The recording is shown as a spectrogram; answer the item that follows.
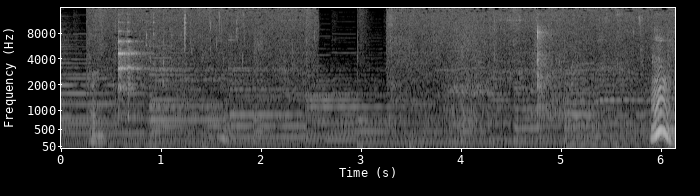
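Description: Soft background music of sustained held notes, with a few faint clinks of cutlery against bowls.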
